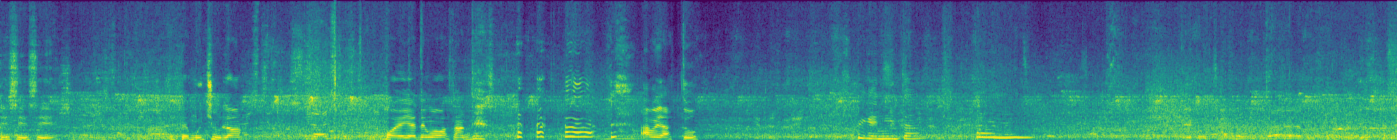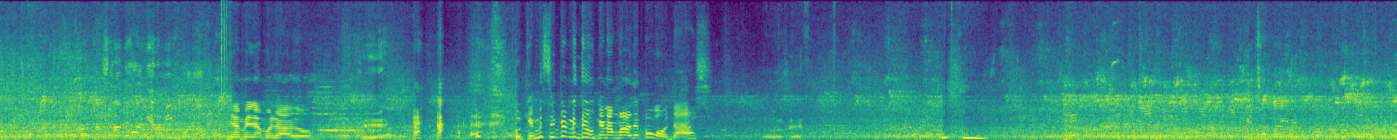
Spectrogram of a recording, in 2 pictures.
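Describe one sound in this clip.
A crowd murmurs in a large busy hall.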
